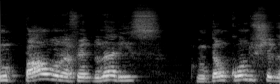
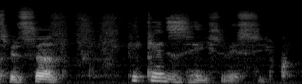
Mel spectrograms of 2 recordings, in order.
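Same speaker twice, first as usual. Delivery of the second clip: hushed, much softer plea; quiet prayer; 5 semitones lower, 10 dB quieter than usual. Pretend. Believer asking the Spirit, hushed soft prayer. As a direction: murmur the question to God in private. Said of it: "pedindo ao Espírito Santo".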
